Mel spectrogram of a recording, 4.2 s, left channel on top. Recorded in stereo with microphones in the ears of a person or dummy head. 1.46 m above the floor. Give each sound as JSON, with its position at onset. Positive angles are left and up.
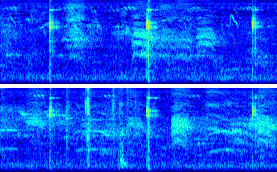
{"t": 0.7, "sound": "tapping", "side_deg": 30, "distance_m": 1.0}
